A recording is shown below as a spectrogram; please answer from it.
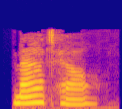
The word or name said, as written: Mattel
